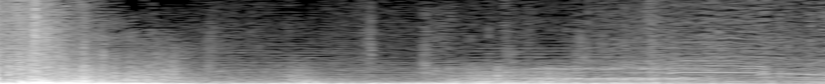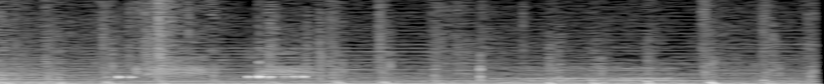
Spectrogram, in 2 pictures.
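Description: A Confringo spell blast in the Hogwarts Legacy video game, with a loud explosive burst at the start that rolls off into a fading rumble, followed by quieter game effects and chimes.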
